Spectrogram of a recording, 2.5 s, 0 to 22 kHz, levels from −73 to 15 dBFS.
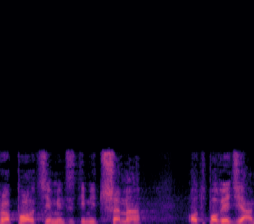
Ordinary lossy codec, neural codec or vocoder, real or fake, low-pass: none; codec, 16 kHz in and 24 kHz out, 1 kbps, XY-Tokenizer; fake; 7.2 kHz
